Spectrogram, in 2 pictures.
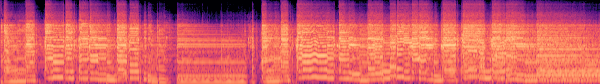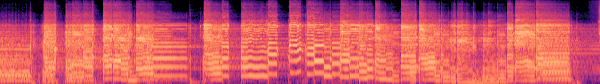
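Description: Heavily distorted electric guitar playing chords and riffs with a chorus-like shimmer, loud and continuous throughout, no voices.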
